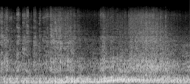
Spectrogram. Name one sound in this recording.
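An engine revs up sharply close by.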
